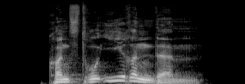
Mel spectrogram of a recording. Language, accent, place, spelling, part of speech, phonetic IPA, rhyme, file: German, Germany, Berlin, konstruierendem, adjective, [kɔnstʁuˈiːʁəndəm], -iːʁəndəm, De-konstruierendem.ogg
- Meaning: strong dative masculine/neuter singular of konstruierend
